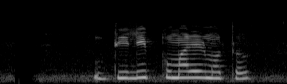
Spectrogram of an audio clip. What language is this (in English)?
Bangla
